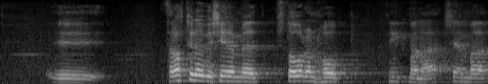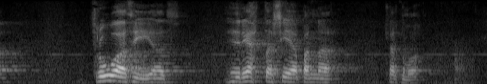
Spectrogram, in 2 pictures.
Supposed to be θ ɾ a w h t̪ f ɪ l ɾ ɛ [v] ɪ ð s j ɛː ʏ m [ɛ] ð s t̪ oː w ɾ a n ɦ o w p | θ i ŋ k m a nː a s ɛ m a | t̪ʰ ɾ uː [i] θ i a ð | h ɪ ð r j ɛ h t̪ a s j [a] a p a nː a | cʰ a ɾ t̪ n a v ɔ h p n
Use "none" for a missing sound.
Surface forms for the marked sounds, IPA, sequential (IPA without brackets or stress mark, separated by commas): v, ɛ, a, ɛ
